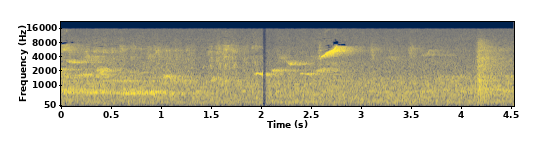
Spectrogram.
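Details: Adult Common Tailorbird in Ubon Ratchathani, Thailand, 3 February 2023, where it is a common resident: one loud, quickly rising high note midway, with softer chirps of other birds and a brief click before it.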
